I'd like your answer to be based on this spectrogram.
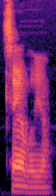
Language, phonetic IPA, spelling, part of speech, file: Russian, [ˈt͡sɛɫʊjʊ], целую, adjective, Ru-це́лую.ogg
- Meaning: feminine accusative singular of це́лый (célyj)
